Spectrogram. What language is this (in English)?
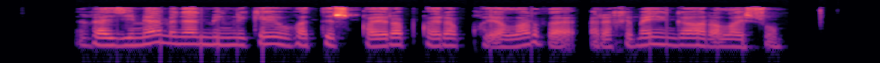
Bashkir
